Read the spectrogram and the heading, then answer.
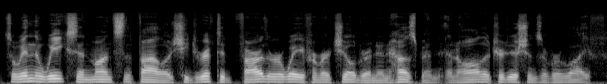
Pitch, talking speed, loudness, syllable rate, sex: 105 Hz, 235 wpm, -20 LUFS, 5.6 syllables/s, male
